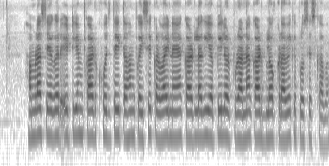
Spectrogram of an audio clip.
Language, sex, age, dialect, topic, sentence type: Magahi, female, 31-35, Western, banking, question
